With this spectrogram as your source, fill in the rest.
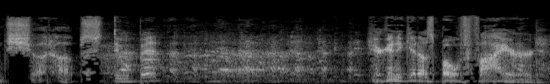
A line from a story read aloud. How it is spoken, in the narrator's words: the lion said in an undertone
